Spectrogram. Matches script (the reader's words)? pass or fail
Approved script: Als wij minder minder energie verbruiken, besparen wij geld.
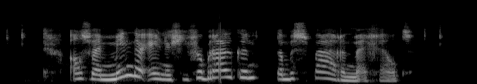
fail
